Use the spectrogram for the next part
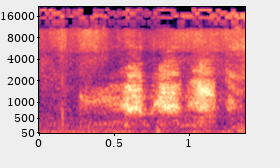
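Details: A pet dog gives three short, sharp barks in quick succession, each about a fifth of a second long and evenly spaced, mid-pitched and slightly yelping, over a quiet indoor background.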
